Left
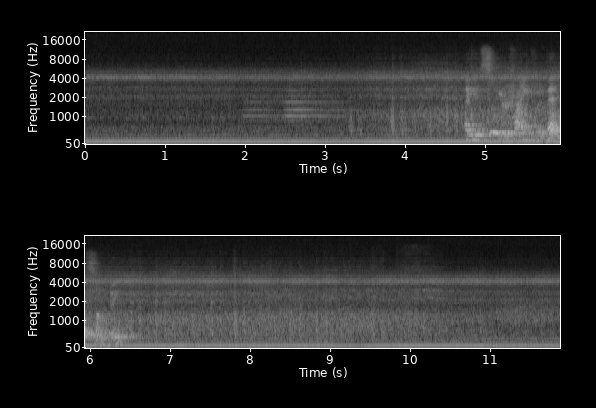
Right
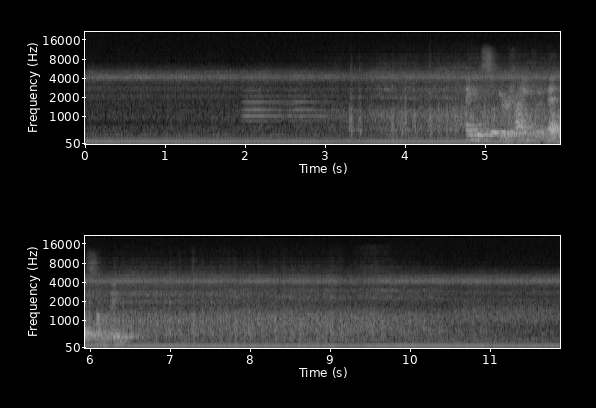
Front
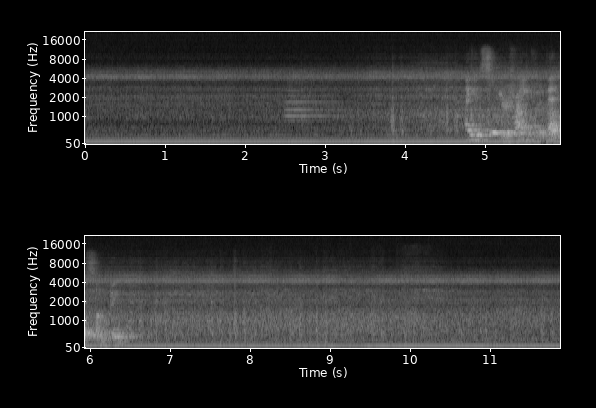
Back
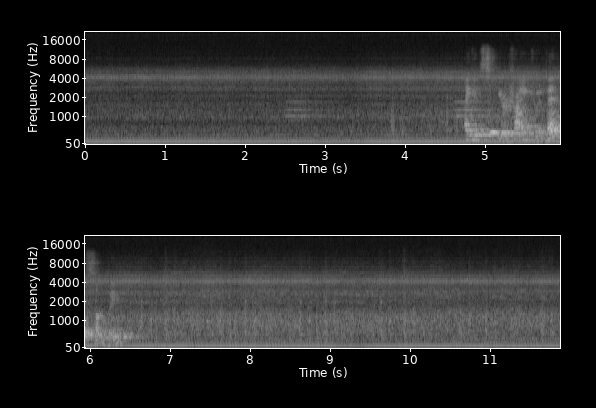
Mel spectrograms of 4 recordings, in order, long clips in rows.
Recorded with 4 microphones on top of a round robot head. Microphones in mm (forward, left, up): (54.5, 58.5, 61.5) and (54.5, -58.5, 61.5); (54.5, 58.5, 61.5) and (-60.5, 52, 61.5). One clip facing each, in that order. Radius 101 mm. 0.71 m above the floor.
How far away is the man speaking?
About 4 m.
